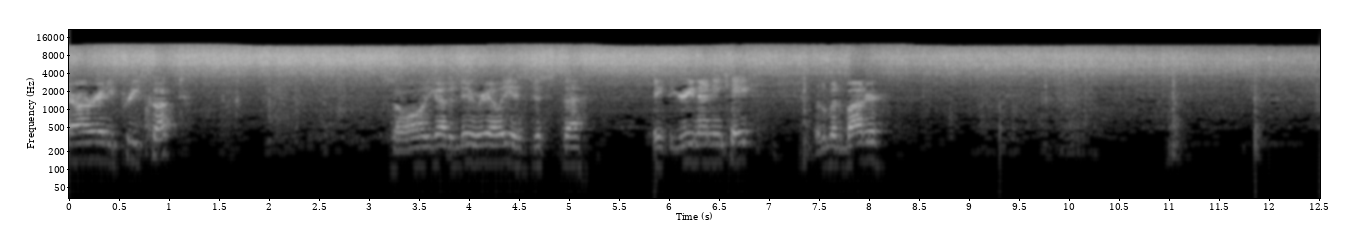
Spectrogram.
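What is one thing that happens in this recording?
Oil sizzles steadily in a hot frying pan.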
